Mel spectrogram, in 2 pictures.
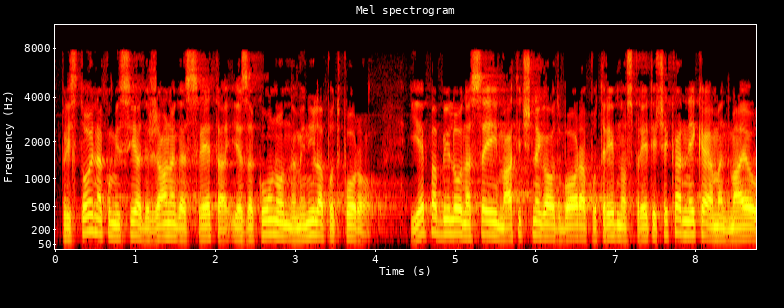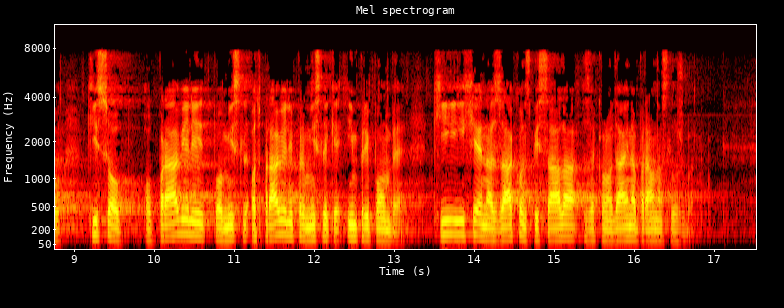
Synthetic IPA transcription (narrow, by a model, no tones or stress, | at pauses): pɾist̪oːjnakɔmisiːjad̪əɾʒaːwnɛɡasʋɛːt̪ajɛzakoːnunamɛniːlapɔt̪poːɾɔ̰ | jɛpabiloːnasɛjimaːt̪it͡ʃnɛɡaɔd̪bɔːɾapɔt̪ɾeːbnɔspɾɛjeːt̪iʃɛkaɾneːkajamand̪maːjɔwkisɔɔpɾaːʋilipɔmislɔt̪pɾaːʋilipɾɛmiːslikɛʔinpɾipombɛ̰kʰijixjɛnazaːkɔnspisaːlazakɔnɔd̪aːjnapɾʔaːwnasluːʒba̰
